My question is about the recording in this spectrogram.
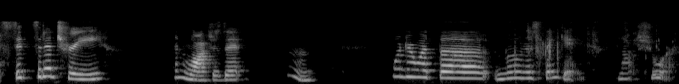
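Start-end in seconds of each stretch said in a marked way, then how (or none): none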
